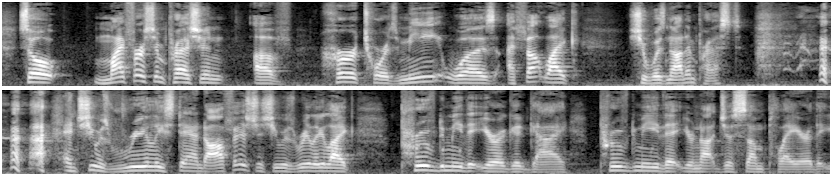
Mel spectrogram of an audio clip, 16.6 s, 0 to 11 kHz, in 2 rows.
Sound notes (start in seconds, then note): 7.5 laughs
